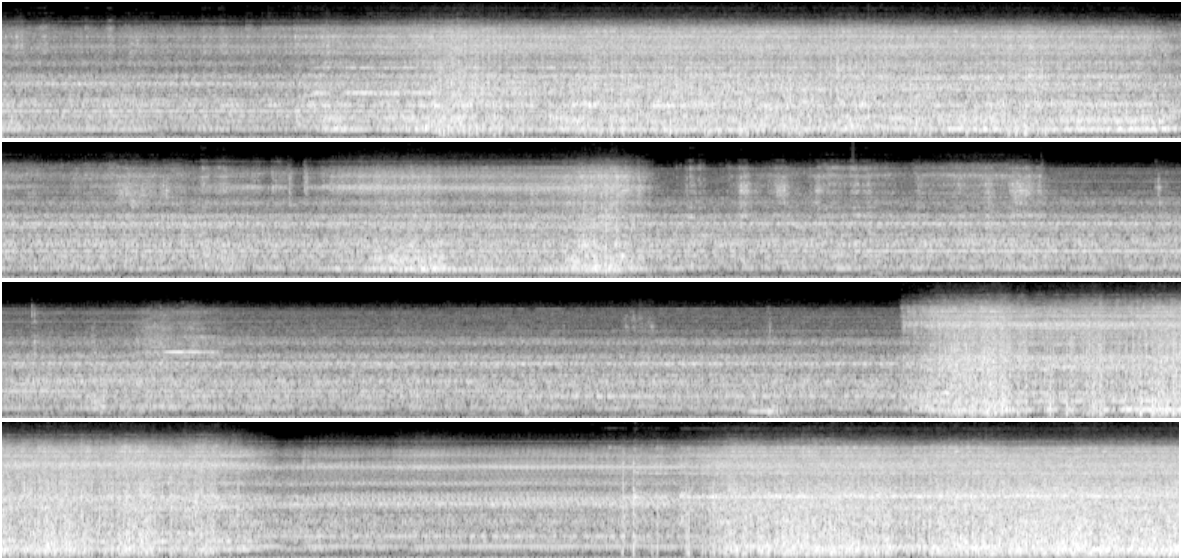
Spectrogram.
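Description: Wood lathe running, with a hand-held turning tool cutting into a spinning wooden rolling-pin blank as sizing cuts are taken down to marked diameters. The cutting grows louder for a few seconds in, again past the twenty-second mark, and near the end.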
